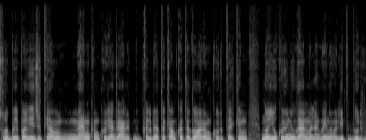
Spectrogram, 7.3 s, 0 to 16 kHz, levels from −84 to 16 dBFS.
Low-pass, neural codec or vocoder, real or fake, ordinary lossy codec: 14.4 kHz; codec, 44.1 kHz, 3.4 kbps, Pupu-Codec; fake; Opus, 32 kbps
